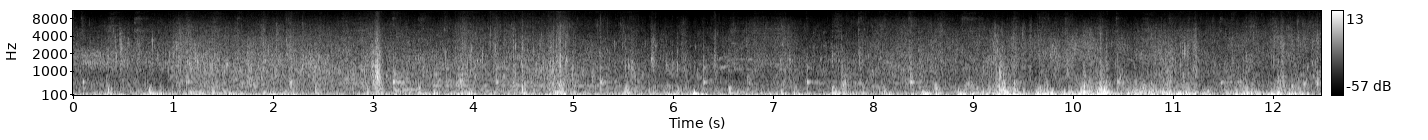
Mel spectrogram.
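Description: Wind buffeting the microphone over a steady rush of water along a paddled outrigger canoe's hull in choppy sea, with occasional sharper splashes.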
